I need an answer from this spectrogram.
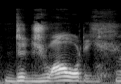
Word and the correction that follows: Djawadi: Oh, Jawadi. – Okay. – Yeah, these are... – The D is silent. – It's kind of like Django. – Ah, yes. Yeah. Ramin Djawadi. – Djawadi.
